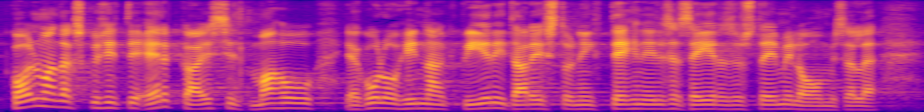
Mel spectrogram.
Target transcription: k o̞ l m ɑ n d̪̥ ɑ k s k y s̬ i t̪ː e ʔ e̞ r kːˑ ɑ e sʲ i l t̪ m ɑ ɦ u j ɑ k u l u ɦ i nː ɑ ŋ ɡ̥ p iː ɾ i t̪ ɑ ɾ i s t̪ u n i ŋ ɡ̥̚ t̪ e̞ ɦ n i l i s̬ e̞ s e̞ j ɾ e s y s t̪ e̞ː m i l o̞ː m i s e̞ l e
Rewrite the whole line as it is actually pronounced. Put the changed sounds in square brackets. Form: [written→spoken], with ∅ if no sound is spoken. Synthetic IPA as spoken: k o̞ l m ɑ n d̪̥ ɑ k s k y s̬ i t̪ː [e→i] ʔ e̞ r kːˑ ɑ e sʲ i l t̪ m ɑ ɦ u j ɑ k u l u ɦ i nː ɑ ŋ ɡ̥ p iː ɾ i t̪ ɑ ɾ i s t̪ u n i ŋ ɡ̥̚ t̪ e̞ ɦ n i l i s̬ e̞ s e̞ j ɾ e s y s t̪ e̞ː m i l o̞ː m i s e̞ l e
